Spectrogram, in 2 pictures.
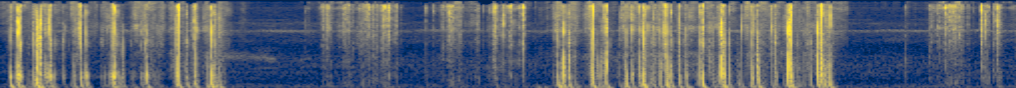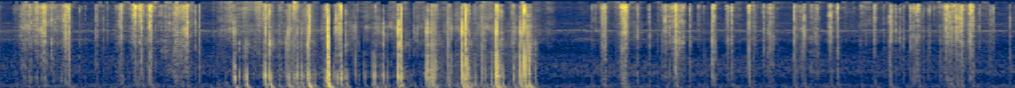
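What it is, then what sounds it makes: Wicker chair. A wicker chair is scratched and then tapped outdoors, building up from quieter scratching into dense, rapid bursts of dry clicking taps. Three loud tapping bursts alternate with softer, scattered scratches. Each short tick dies away almost at once, and a faint steady high tone sits in the background.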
